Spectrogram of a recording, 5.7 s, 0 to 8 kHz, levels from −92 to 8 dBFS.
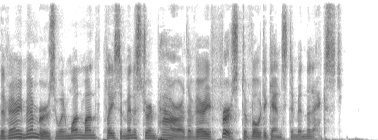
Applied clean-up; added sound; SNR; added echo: neural mask model Resemble Enhance denoiser.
